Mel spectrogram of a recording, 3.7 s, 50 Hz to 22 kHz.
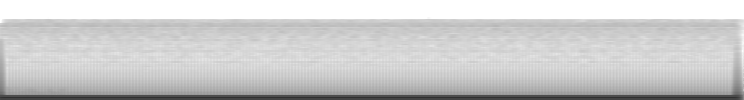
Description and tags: TX81z wave1
A raw single oscillator tone from a Yamaha TX81z. Basically a sine wave.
